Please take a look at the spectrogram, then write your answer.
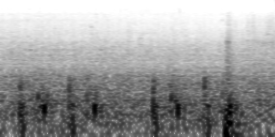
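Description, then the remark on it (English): Distant gunfire in Helmand, heard as lorries are loaded: a string of dull, muffled low thuds, some in quick pairs, popping out irregularly over a steady background rumble. Nobody speaks. “As the lorries are loaded, though, you can still hear gunfire in the distance.”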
